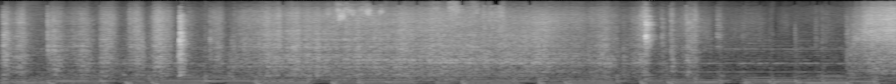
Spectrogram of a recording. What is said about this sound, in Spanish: con el cúter vamos a cortar por allí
